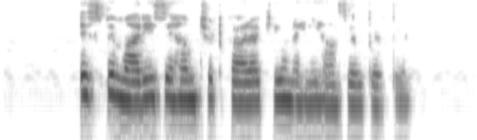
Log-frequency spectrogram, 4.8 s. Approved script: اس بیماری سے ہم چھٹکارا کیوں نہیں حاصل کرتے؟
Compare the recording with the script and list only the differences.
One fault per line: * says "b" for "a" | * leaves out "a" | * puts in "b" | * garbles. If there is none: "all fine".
all fine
